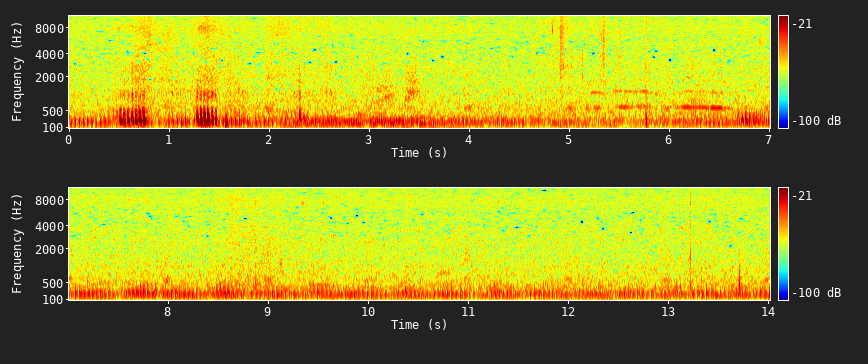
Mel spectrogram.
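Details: Two short loud bursts open, then a one-day-old kitten settles into a steady low purr, with a faint thin squeak around the six-second mark.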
